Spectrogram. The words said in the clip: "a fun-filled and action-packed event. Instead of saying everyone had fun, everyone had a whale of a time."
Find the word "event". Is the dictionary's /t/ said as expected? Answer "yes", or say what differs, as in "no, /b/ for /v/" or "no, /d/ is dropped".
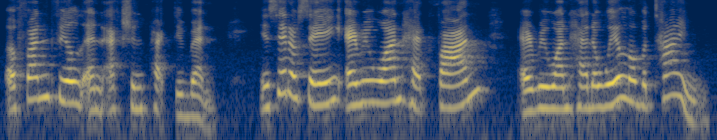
yes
